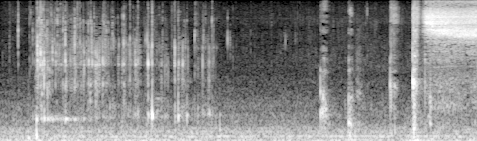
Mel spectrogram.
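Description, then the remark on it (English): Quiet clicks and small crackles as a can is handled, then a canned drink suddenly pours into a cup with a loud, bright fizzing hiss at the very end. “So I have a cup and I have this can.”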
